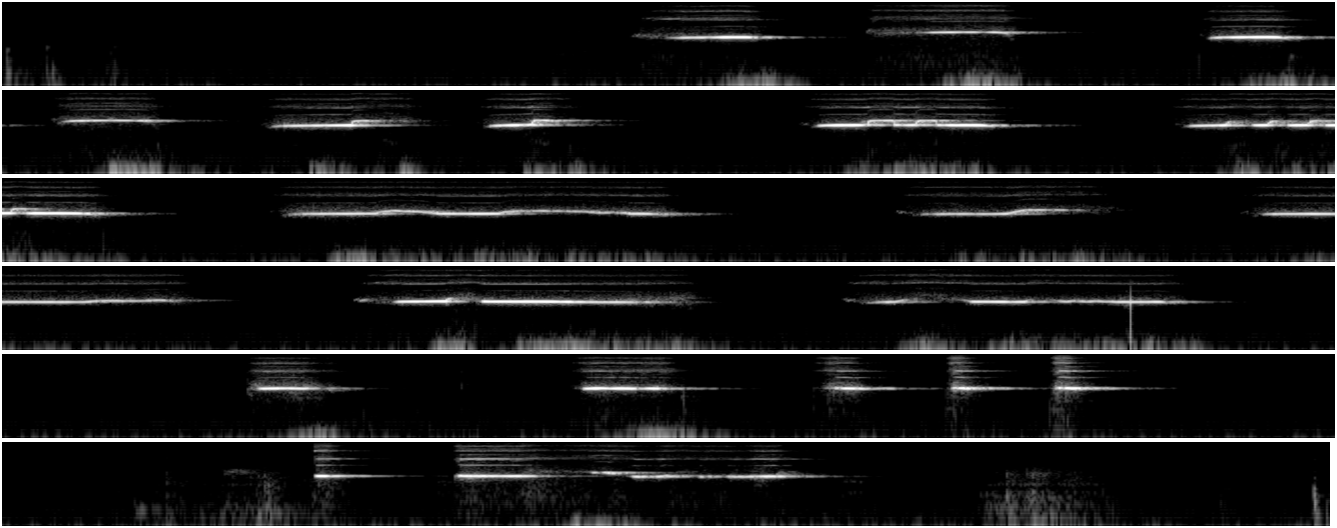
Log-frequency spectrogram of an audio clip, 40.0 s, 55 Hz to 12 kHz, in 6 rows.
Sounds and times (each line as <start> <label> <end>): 3.2 nose whistle 9.9
10.7 nose whistle 14.1
14.7 nose whistle 17.0
17.8 nose whistle 26.2
27.9 nose whistle 28.7
29.4 nose whistle 32.5
34.8 nose whistle 37.8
